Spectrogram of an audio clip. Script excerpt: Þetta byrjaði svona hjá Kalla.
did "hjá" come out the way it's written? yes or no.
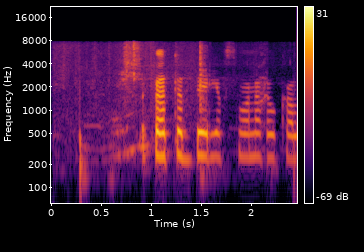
no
